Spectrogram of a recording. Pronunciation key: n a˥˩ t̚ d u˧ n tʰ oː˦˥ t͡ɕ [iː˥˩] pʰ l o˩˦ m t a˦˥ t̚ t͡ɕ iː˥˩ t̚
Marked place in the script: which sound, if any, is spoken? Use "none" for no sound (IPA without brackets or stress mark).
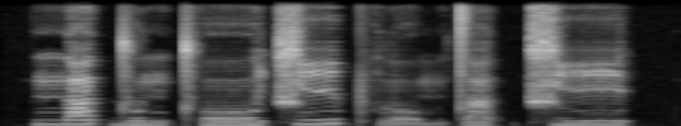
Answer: iː˥˩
